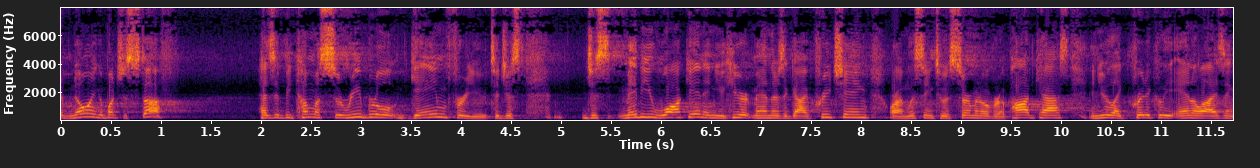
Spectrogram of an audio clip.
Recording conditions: large echoing room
